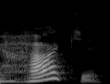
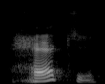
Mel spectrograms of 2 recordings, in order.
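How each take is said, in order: First: The word starts with an r sound. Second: The word starts with an h sound.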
